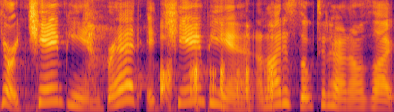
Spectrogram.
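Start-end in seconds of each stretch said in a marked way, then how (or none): 0.0-2.5 put-on full-on, broad, high-pitched bogan Australian accent. Recounting what a woman said to a man: broad bogan Aussie accent. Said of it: "most like bogan Aussie accent I've ever heard".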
